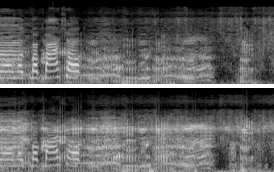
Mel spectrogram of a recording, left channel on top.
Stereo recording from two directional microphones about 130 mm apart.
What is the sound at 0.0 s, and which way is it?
Vehicle, 35° left (ahead or behind).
